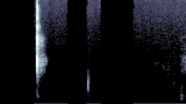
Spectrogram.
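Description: A single short, sharp click about half a second in, then a much fainter tick about a second in, over otherwise dead silence.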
